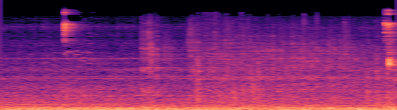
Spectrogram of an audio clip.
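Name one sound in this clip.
A heavy stone ring grinds as it turns.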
